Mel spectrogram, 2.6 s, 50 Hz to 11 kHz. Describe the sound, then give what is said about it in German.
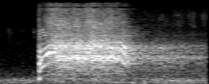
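A marmot's scream bursts out suddenly, one loud, harsh, sustained shriek lasting about a second before fading into a trailing echo, with nothing else around it. “lustig war doch auch das Murmeltier. Quarantäne, 7. Tag, ne? Was dann so schreit.”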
